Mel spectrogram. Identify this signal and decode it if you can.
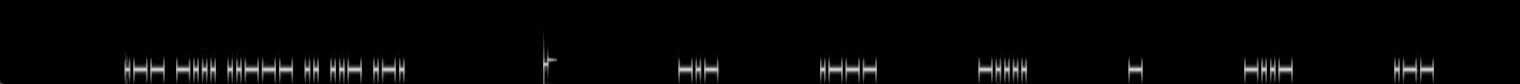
Morse code, heard as a keyed tone, about 28 wpm, spaced as for 12 wpm, 700 Hz. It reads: WB2IUR KJ6TXW
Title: USA Call Signs - 8x Character Spacing - 28wpm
